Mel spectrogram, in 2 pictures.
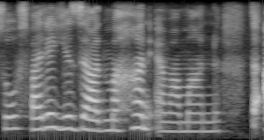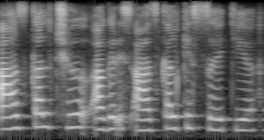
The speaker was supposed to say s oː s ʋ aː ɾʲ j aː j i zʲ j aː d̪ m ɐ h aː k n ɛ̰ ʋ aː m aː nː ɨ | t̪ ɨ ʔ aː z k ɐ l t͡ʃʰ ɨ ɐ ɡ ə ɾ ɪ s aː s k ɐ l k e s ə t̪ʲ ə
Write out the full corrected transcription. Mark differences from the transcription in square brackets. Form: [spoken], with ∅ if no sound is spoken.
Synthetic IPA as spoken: s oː s ʋ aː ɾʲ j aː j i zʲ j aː d̪ m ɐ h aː [∅] n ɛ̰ ʋ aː m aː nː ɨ | t̪ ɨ ʔ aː z k ɐ l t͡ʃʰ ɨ ɐ ɡ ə ɾ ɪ s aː [z] k ɐ l k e s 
